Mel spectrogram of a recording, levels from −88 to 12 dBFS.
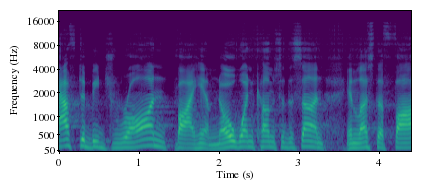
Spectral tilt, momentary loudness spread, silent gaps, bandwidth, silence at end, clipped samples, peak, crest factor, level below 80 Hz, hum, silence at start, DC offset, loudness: -7 dB/octave; 7 LU; none; 15.5 kHz; 0 s; under 0.1%; -8 dBFS; 18 dB; -70 dBFS; none; 0 s; under 0.1%; -27 LUFS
